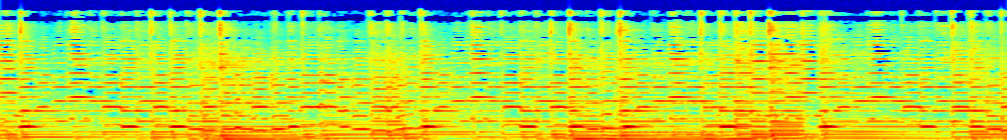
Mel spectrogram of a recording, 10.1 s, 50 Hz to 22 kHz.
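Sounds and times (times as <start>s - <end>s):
fiddle melody: 0.0s - 10.0s.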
